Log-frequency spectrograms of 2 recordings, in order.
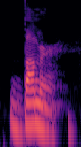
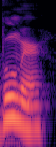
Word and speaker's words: bummer: say it a lot bummer bummer does anybody know what bummer means it's not boomer like in russian that's i think that's bmw this is bummer uh-uh and bummer simply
